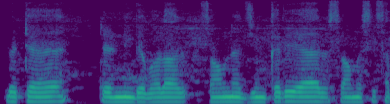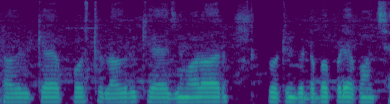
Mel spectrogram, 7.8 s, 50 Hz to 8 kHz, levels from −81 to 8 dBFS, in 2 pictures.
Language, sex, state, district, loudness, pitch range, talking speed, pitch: Rajasthani, male, Rajasthan, Nagaur, -34 LUFS, 125-130 Hz, 225 wpm, 130 Hz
